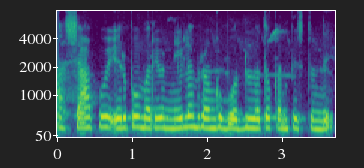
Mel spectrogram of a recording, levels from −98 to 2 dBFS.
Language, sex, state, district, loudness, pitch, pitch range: Telugu, female, Telangana, Mahabubabad, -13 LUFS, 230 Hz, 225-235 Hz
